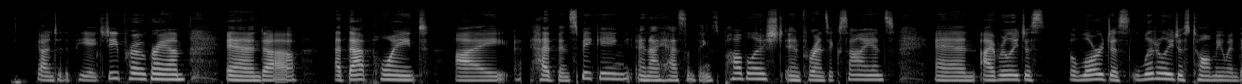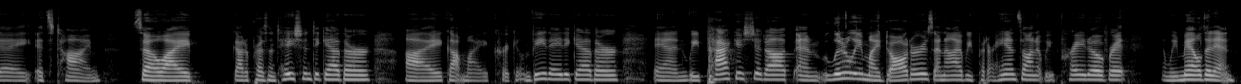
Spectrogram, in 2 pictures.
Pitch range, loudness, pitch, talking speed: 190-230 Hz, -29 LUFS, 210 Hz, 185 wpm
